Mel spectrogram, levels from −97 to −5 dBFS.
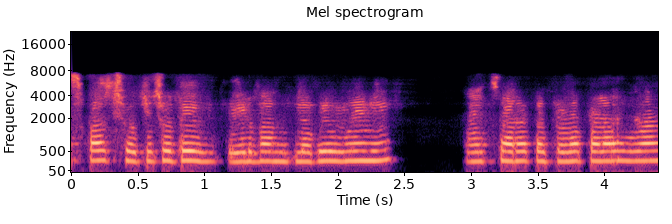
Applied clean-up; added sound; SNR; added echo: neural mask model Resemble Enhance denoiser.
